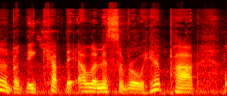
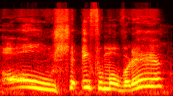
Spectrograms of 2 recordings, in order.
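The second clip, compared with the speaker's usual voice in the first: surprised realization; 9 semitones higher than usual. Retold or imitated. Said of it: "we like".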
